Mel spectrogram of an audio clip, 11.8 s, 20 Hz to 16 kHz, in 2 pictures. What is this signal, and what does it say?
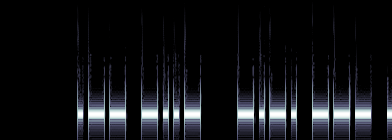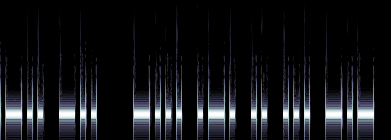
Morse code, heard as a keyed tone, about 15 wpm, 700 Hz. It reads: WX COLD BRISK
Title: Common QSO Phrases Encore 15wpm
